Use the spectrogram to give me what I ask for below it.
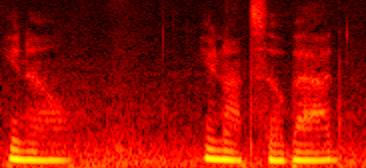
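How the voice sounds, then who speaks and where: Whispered role-play: a woman plays a cocky young man, teasing and low. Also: level tone, measured pace, mellow, a little hiss or hum. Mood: warming up.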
